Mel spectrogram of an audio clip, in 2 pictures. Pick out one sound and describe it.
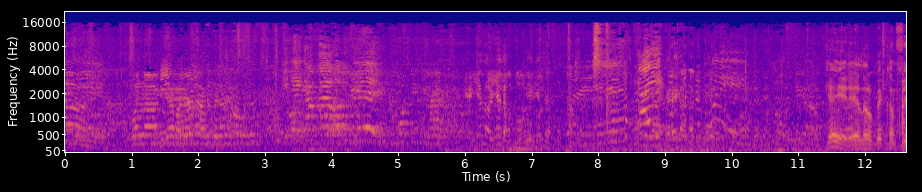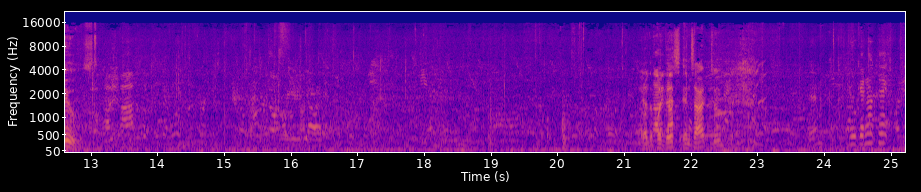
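People talk nearby outdoors.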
